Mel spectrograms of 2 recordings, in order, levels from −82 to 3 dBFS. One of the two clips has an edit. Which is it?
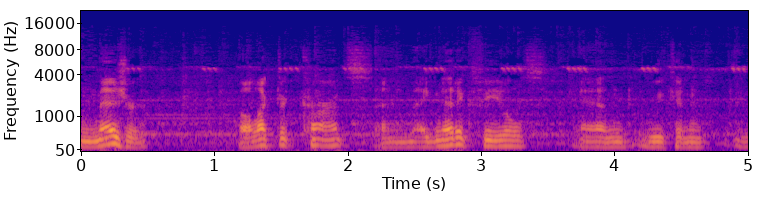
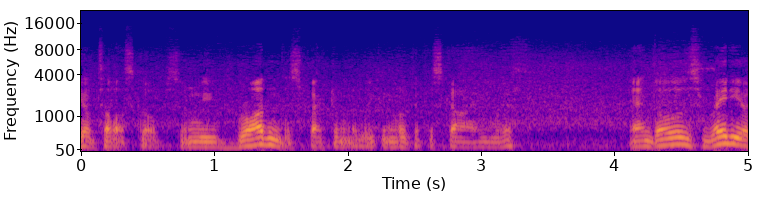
second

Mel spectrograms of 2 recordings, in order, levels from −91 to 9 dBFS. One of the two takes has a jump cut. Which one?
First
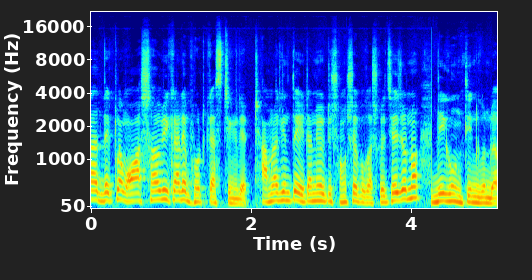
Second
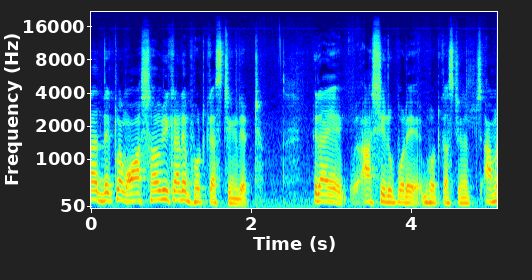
first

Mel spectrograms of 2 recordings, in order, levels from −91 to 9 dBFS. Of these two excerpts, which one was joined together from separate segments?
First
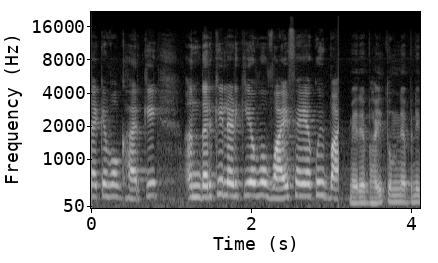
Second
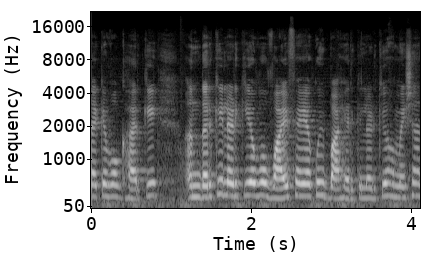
first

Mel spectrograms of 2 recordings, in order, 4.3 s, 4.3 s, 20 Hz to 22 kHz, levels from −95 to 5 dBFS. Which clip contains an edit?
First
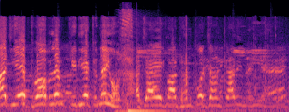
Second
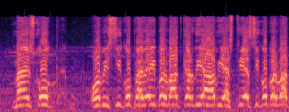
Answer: first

